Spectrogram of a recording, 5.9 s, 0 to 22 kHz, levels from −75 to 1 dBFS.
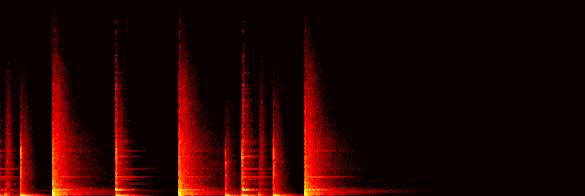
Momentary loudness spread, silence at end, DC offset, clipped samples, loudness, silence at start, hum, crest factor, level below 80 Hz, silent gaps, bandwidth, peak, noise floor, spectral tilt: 12 LU; 2.55 s; under 0.1%; under 0.1%; -23 LUFS; 0 s; none; 24 dB; -32 dBFS; none; 17 kHz; 0 dBFS; -85 dBFS; -5.5 dB/octave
